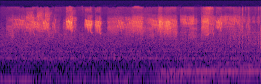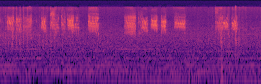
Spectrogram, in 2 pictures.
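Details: Chattering of Sand martins at their colony beside a gravel-pit lake, young waiting at burrow entrances with open bills; dense overlapping harsh, buzzy bursts throughout with a steady low rumble underneath.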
